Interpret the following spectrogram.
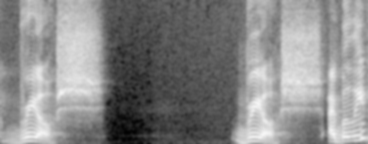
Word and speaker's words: brioche: This word right here is not an Italian word because usually in Italian, the CH word combination sounds like K. And so in this word, you actually pronounce it like brioche.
